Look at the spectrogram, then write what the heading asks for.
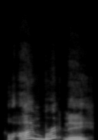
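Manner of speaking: high-pitched imitation of a British accent; thick British accent. Imitating a girl introducing herself in London, British accent. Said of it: "have a thick-ass British accent".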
